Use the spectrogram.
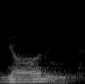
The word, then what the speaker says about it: Yianni: that change are also the way that they're pronounced right so he'd say Yanni and then I picked up on the way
